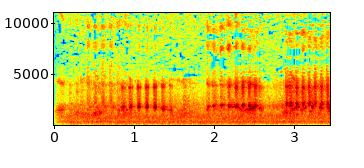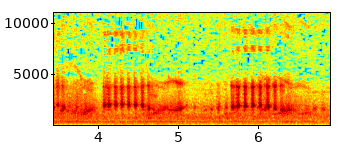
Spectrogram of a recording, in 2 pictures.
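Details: Chorus of frogs: dense overlapping croaking with bursts of rapid pulsed rattling calls around mid-high pitch, rising and falling in waves every second or so.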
